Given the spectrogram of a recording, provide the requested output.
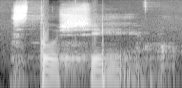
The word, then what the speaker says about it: स्तोष्ये: हाँ, तो ई लग जाता है उसके, ई लग जाता है, तो ई को साइलेंट कर लेना है। ई का उच्चारण ना होने पर स्कूल, स्तोष्ये।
